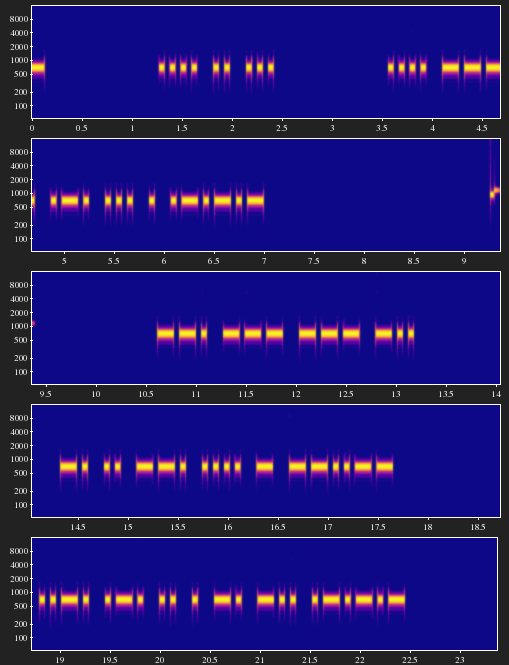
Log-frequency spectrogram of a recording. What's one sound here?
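Morse code beeps as a steady tone, in quick short and long bursts with pauses between groups.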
